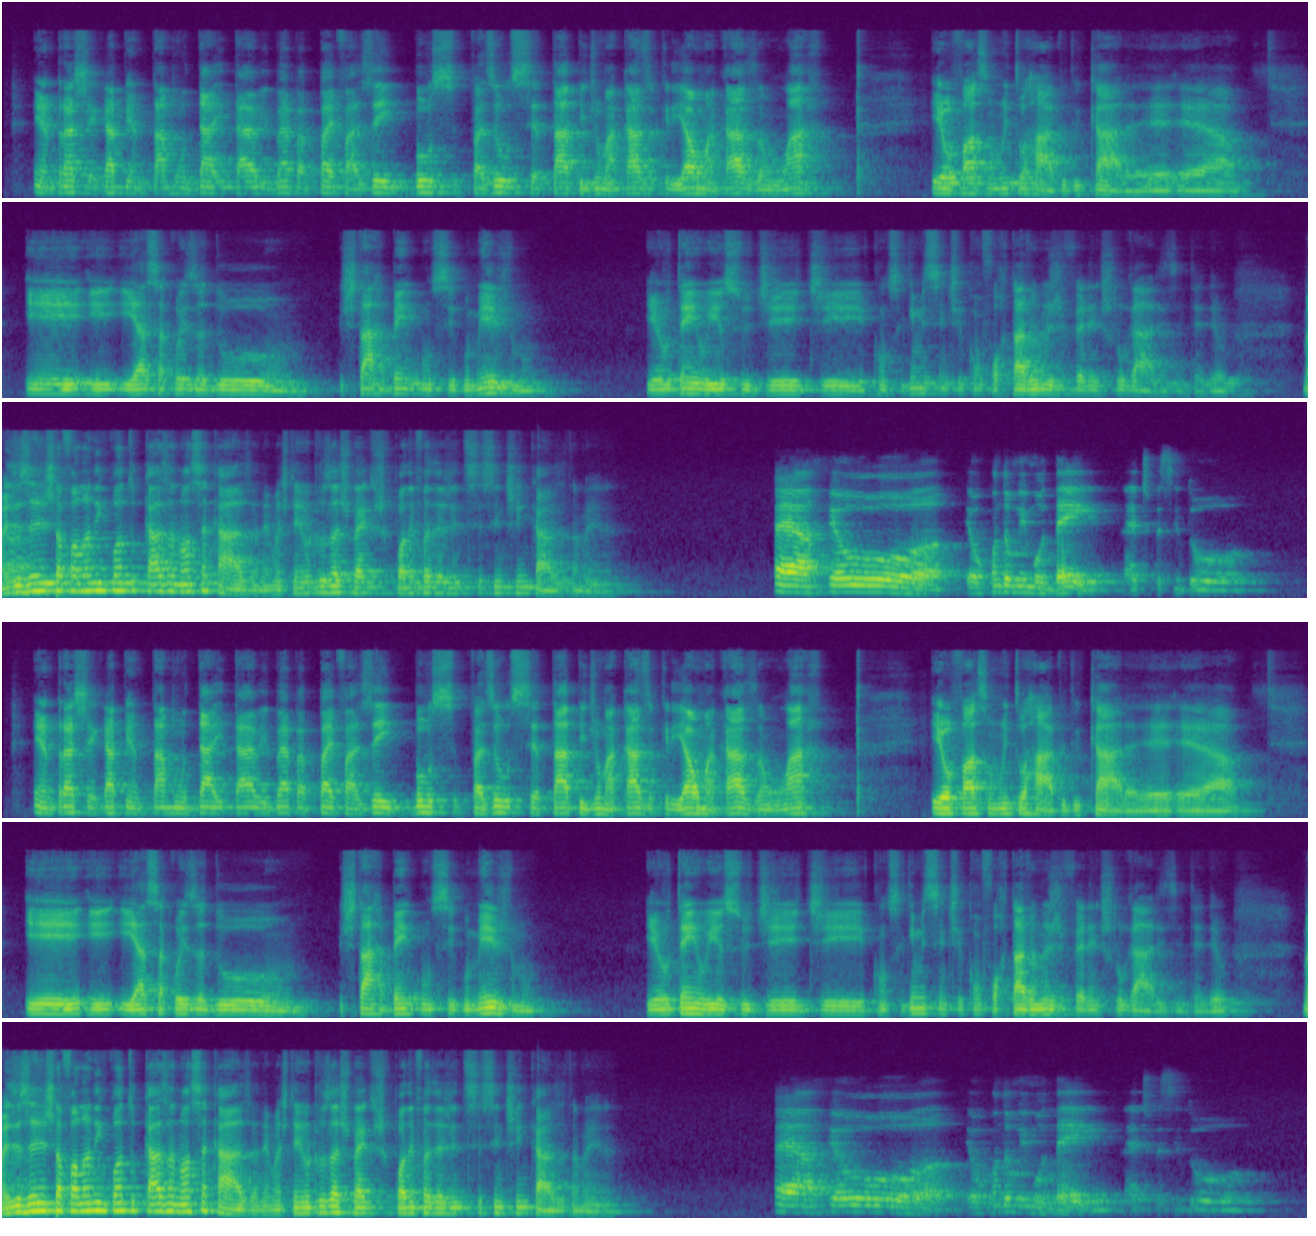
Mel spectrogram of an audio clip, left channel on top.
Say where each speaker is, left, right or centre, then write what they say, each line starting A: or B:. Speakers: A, on the right; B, on the left.
A: entrar, chegar, pintar, mudar e tal, e vai pra pai fazer, e bolsa- fazer o setup de uma casa, criar uma casa, um lar, eu faço muito rápido, cara. É, é- E, e, e essa coisa do estar bem consigo mesmo, eu tenho isso de, de conseguir me sentir confortável nos diferentes lugares, entendeu? Mas
B: Ah,
A: isso a gente está falando enquanto casa nossa casa, né? Mas tem outros aspectos que podem fazer a gente se sentir em casa também, né?
B: É, eu, eu quando eu me mudei, né, tipo assim, do,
